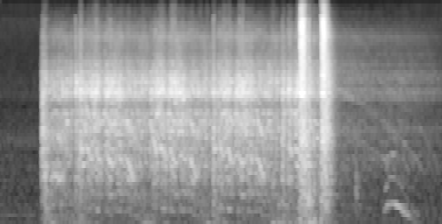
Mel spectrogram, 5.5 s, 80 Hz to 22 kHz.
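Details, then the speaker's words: SBC 350 in '55 Willys wagon, first start after removal from '46 Chevy, new fuel pump and temporary tank: cranks about 3.5 seconds, never catches; fuel not reaching carburetor bowl, owner suspects timing way off. "That fuel pump is still not filling this bowl. I don't know what the issue is. There's something I'm doing wrong here, but uh doesn't seem to want to pump it all the way up."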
